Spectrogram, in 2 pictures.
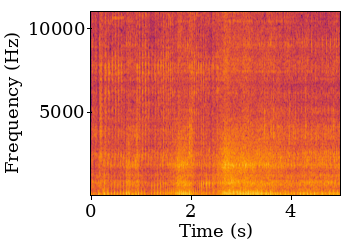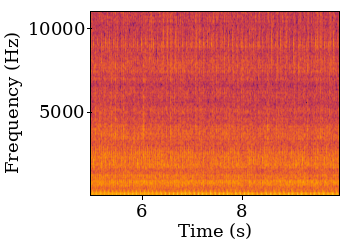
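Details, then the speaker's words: Suzuki Smash 110 single idling rough and lacking power, with a harsh uneven clatter about four beats per second over the exhaust; the finding is a damaged piston and a worn cam chain. "Selamat siang hari ini kita kedatangan Suzuki Smash 110 di mana kondisi permasalahan seperti yang kita dengarkan di awal Tadi suaranya kasar"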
